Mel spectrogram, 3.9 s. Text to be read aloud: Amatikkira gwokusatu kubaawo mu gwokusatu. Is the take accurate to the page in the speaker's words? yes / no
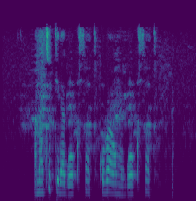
yes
